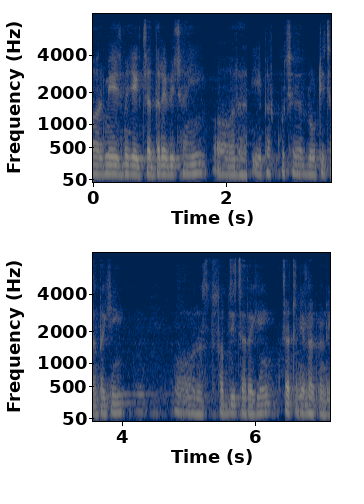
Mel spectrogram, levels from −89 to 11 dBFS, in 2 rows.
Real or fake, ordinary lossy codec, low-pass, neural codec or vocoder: fake; none; 7.2 kHz; vocoder, 44.1 kHz, 128 mel bands, Pupu-Vocoder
